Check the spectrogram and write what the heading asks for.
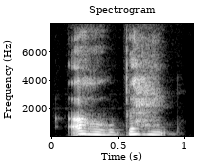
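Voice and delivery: sighed, with a sigh. Narrated woman says her partner's name, sighed. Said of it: "Ray sighed".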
